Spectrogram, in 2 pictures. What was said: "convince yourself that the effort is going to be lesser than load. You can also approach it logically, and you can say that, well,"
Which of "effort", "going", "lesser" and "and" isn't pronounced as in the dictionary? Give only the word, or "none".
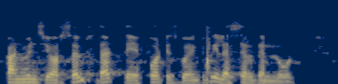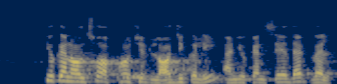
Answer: none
